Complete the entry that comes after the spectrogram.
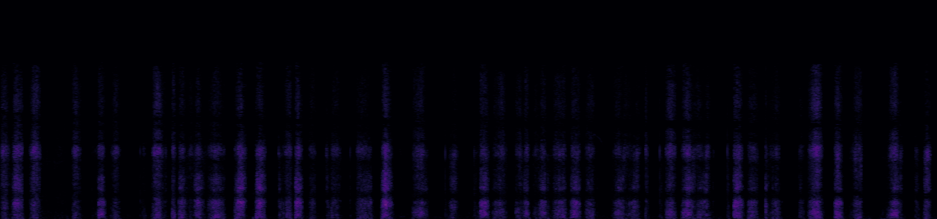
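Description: A silver steel fountain pen nib, held in the fingertips, writes Korean handwriting across a lined cream paper notebook page lying flat and solid against a surface. Quiet, dry, bright scratches come in a steady run of short, separate strokes with brief gaps between them and almost no low end or ring.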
